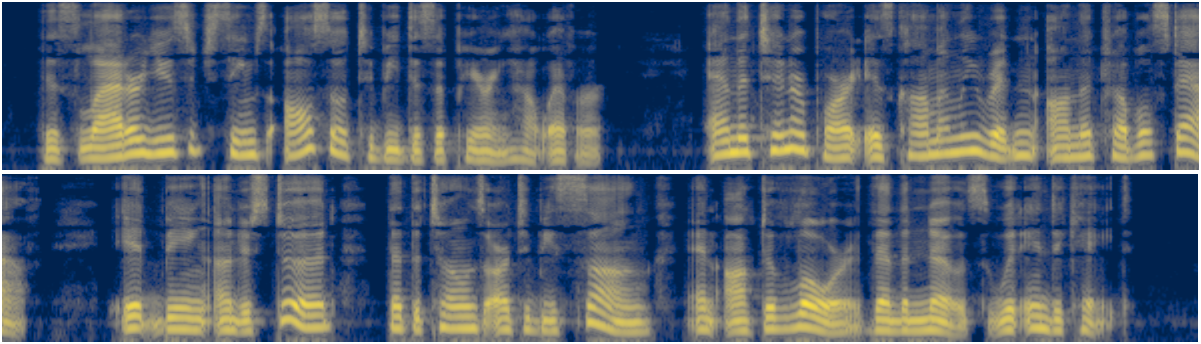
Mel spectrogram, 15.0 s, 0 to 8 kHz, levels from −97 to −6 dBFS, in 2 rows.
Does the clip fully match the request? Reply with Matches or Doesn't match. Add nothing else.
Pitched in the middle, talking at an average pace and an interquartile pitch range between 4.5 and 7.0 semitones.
Matches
